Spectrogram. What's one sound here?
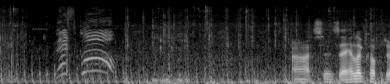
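Horse hooves clop on a dirt path.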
